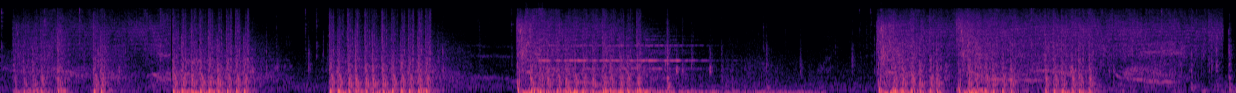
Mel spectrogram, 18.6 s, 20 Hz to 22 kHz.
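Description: Loud bursts of rapid automatic gunfire in the video game 7 Days to Die come in long stuttering volleys separated by short pauses, each rattling run dense with close shots and clinking echoes.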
